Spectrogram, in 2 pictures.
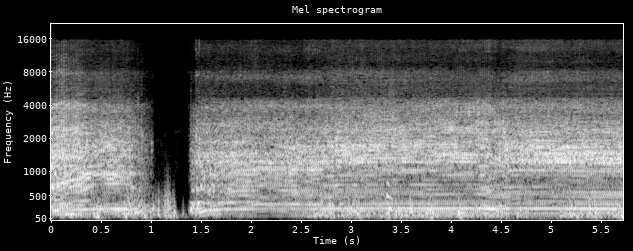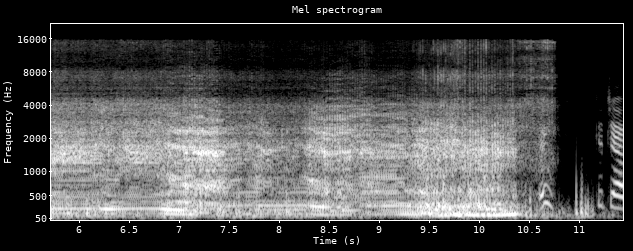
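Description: A power drill whirs steadily, speeding up and slowing down.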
